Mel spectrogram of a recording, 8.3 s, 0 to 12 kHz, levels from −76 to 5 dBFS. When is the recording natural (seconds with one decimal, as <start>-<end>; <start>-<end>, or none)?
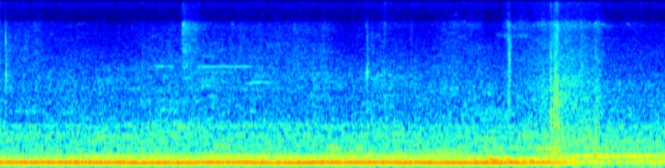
0.0-1.6; 2.5-3.2; 3.9-5.0; 6.6-8.3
